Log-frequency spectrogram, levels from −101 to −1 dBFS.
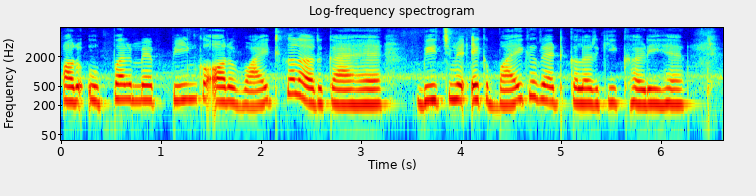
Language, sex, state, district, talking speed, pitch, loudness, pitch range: Hindi, female, Jharkhand, Garhwa, 165 wpm, 235 Hz, -16 LUFS, 215-260 Hz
